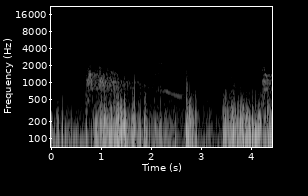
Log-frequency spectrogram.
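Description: A dog gives repeated short, gruff barks, asking to get close and sniff.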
